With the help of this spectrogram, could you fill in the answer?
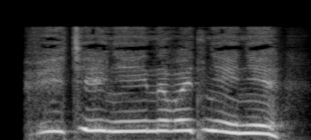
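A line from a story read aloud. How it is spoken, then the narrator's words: Almost voiceless moan. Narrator (Russian): почти без голоса простонал Трам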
